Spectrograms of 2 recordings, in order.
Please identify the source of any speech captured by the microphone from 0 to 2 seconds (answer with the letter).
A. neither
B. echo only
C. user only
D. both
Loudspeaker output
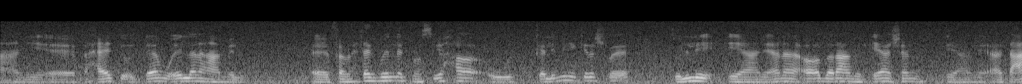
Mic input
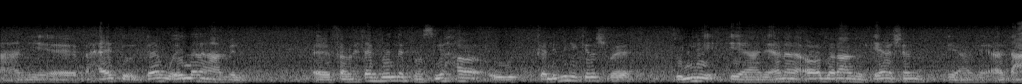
B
